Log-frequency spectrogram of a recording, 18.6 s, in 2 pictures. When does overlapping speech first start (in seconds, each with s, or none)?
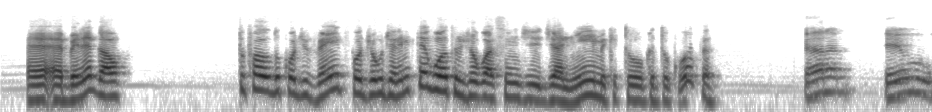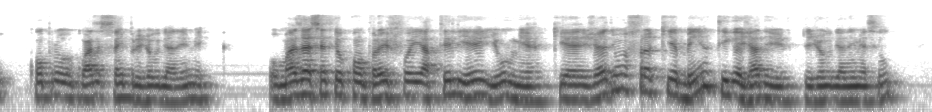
none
